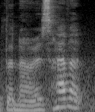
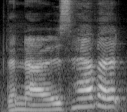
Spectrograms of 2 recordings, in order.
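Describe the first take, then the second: First: Said in the usual way. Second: "The noes have it" drawn out slowly, rising at the end; emphatic announcement. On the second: Real, not acted. Repeats poll result like an announcement.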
